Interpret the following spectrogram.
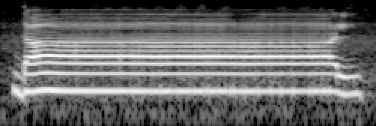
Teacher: زبان کا کنارہ سامنے والے دانتوں کی جڑ کے ساتھ لگے اندر، یعنی جو جڑ جہاں سے مسوڑوں کے ساتھ لگے تو دال اور تا ادا ہوتا ہے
